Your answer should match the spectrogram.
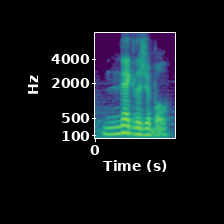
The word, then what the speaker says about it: negligible: Although to be fair with you, 15% is negligible. Is that how it's pronounced negligible or or negligible? Negligible. Okay. J. Yeah. Makes a J sound.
